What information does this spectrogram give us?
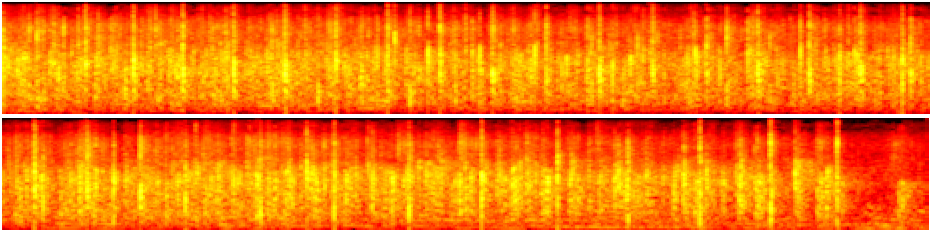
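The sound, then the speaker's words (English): A sustained round of applause from an audience: dense, crackling hand claps at a steady loud level for about nine seconds, tapering off slightly at the end. “Can we have one more round of applause?”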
